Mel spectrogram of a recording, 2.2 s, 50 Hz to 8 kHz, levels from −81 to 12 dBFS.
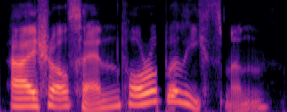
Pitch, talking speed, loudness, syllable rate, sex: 160 Hz, 165 wpm, -17 LUFS, 4.7 syllables/s, male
